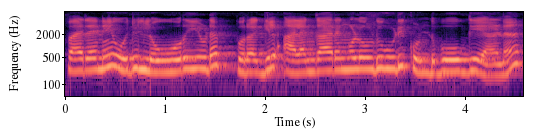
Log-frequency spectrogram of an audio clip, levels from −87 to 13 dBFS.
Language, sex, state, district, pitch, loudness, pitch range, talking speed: Malayalam, female, Kerala, Kollam, 235 Hz, -12 LUFS, 220-255 Hz, 90 wpm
